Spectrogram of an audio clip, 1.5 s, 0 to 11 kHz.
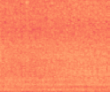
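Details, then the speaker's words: Mercedes W124 M102, first run after converting from KE-Jetronic to Voltarent EFI: a steady, even, fast hum with no dips, idle too high at 1,800 rpm with timing advance also high, to be lowered. "I can tell the idle is pretty high. It's at 1,800. Even the advance is high. So, I need to drop it."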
